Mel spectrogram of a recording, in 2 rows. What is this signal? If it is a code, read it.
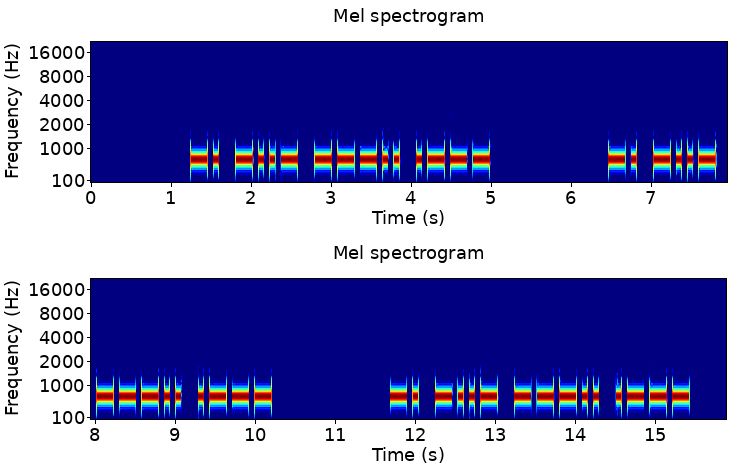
Morse code, heard as a keyed tone, about 17 wpm, 700 Hz. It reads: NX8J NX8J NX8J
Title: USA Call Signs - 4 Characters - Repeated 3x - 17wpm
